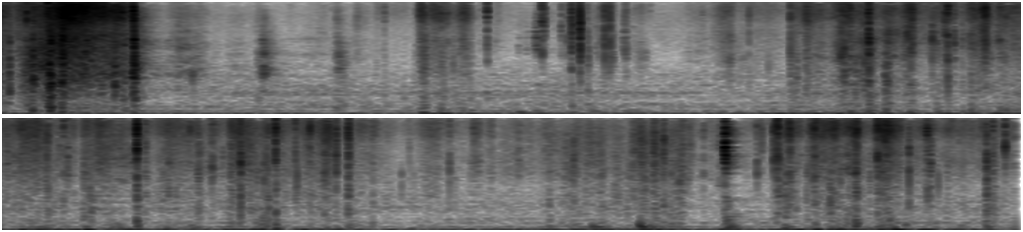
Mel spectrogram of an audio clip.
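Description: US paper banknotes handled close to the microphone: crisp rustling and flicking as a thick stack of bills is fanned and riffled. A louder paper rustle comes in the first second, as the envelope holding the cash is handled.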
